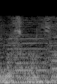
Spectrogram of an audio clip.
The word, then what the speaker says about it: Wisconsin: And we you don't need to drag out the A like that. She said that's just a bunch of bunk. And she said I guess some French still spell it oi Wisconsin. So Wisconsin.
